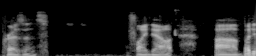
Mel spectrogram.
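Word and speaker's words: Spresense: way to sony presence i think the pronunciation is presence like presence find out uh but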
